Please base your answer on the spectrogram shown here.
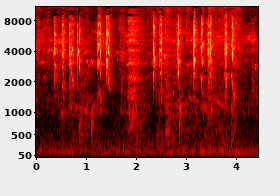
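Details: Olive-backed sunbird, known locally as sogok ontong or sogon, giving its characteristic 'nyecret' call: bursts of short, sharp, high chips in quick clusters of two to four, with brief pauses between groups, over a low background hum.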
